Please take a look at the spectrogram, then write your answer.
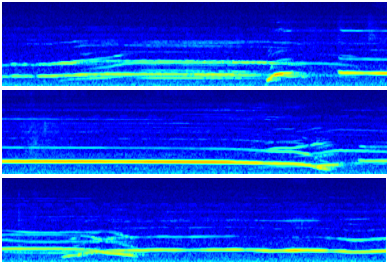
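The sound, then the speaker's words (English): Long, drawn-out imitated wolf howls rise and fall in pitch, with several voices overlapping into a sustained chorus that carries clearly for about eleven seconds, with no talking. “They are most famous for the howling. Can you howl like a wolf?”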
